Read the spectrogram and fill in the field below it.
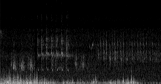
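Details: An Oriental reed warbler sings harsh, grating notes in quick repeated bursts, several per second, in an unedited recording with no background music, over a steady low rumble of wind noise.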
